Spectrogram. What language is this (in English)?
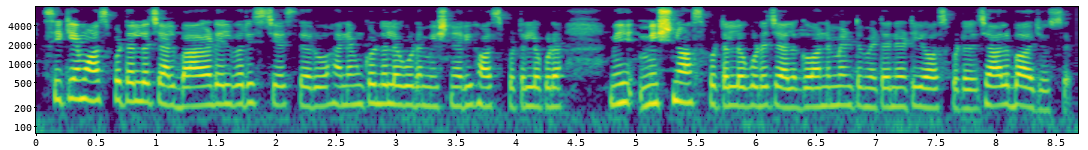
Telugu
